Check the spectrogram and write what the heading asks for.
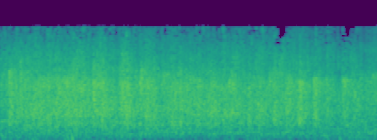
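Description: An audience claps steadily for a participant for several seconds, a dense, even patter of many hands with no talking over it, holding a fairly constant loudness throughout.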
